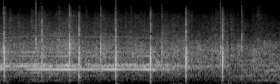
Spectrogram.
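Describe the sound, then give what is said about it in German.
An audience applauds steadily as the jury members are called to the front, a dense wash of many hands with sharper individual claps popping out irregularly above it, fairly loud and sustained throughout with no talking. “Bitte mal mit einem ganz großen Applaus die Jurymitglieder bitte zu uns hier nach vorne.”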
